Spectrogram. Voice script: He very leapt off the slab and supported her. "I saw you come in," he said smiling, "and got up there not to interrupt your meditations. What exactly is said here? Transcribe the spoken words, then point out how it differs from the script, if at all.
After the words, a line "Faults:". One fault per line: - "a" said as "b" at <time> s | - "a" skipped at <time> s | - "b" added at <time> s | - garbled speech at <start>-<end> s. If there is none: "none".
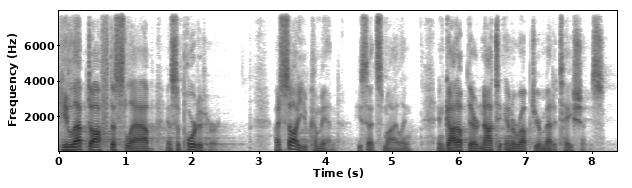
He leapt off the slab and supported her. "I saw you come in," he said smiling, "and got up there not to interrupt your meditations.
Faults:
- "very" skipped at 0.1 s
